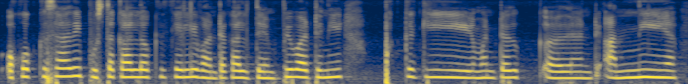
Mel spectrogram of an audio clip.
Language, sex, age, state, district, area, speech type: Telugu, female, 18-30, Telangana, Yadadri Bhuvanagiri, urban, spontaneous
